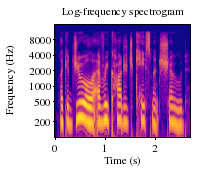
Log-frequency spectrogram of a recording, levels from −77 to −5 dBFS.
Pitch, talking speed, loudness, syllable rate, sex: 200 Hz, 155 wpm, -18 LUFS, 6.1 syllables/s, female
